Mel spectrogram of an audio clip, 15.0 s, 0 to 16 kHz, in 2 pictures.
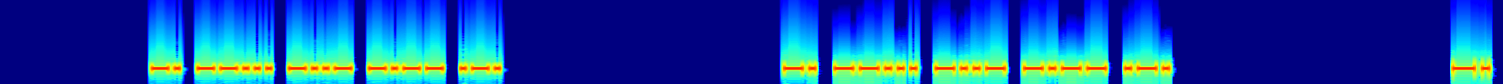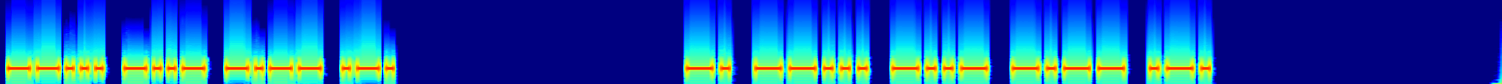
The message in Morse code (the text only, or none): N7XYR N7XYR N7XYR N7XYR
